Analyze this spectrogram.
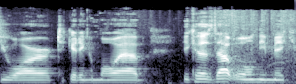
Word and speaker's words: MOAB: MOAB ready for your go.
